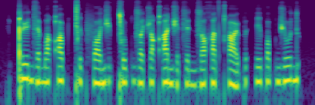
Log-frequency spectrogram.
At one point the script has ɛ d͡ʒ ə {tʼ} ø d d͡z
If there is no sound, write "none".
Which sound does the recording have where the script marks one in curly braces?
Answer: t͡s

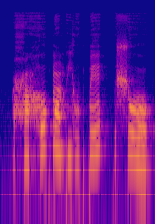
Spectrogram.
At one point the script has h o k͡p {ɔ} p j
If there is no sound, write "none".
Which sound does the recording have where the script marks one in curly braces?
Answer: ɔ̃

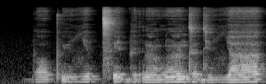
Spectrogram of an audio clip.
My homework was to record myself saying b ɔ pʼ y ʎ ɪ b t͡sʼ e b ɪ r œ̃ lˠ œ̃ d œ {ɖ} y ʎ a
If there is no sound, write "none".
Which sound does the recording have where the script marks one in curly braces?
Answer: d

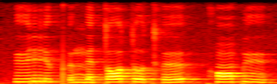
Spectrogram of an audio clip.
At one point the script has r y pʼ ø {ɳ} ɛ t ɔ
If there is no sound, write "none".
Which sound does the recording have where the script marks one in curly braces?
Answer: ŋ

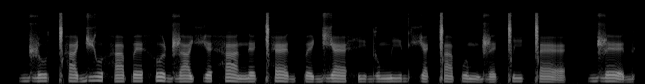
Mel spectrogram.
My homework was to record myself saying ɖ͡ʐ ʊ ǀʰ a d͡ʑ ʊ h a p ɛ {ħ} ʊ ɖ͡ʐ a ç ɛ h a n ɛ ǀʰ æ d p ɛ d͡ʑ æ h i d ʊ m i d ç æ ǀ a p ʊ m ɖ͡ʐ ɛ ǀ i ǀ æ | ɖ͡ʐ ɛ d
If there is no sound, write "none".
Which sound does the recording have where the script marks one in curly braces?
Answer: h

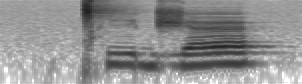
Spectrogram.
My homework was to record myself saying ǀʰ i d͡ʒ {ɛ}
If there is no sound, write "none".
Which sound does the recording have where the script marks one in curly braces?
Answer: ɛ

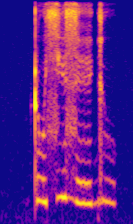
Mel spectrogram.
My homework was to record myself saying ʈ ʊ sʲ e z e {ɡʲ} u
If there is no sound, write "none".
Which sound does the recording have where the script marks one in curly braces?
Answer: ɡʲ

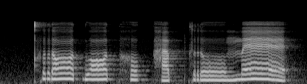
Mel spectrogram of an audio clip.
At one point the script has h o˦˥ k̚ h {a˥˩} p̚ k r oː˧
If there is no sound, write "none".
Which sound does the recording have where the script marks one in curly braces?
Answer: a˨˩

